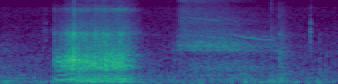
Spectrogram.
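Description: One rough, rattling snore on the breath in, then a softer whistling breath out, in a quiet room.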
